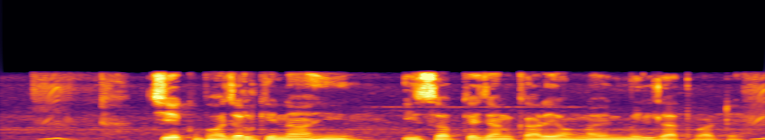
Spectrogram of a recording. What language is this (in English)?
Bhojpuri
